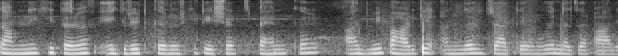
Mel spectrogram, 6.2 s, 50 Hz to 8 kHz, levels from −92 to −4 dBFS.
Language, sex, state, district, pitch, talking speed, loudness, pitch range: Hindi, female, Uttar Pradesh, Budaun, 210 Hz, 195 wpm, -21 LUFS, 200-225 Hz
